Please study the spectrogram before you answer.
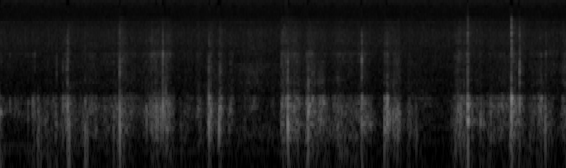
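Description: Fingernails tap on a white plastic cream jar with a green lid, making a string of quiet, clicky taps. Each tap is short and dry with almost no ring, sitting in the mid range, with a few louder clicks scattered through the run.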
